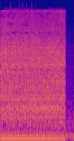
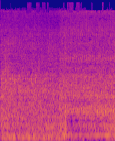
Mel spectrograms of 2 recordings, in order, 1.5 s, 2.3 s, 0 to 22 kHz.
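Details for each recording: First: Mercedes-Benz GLA 250 idling: harsh, clattery hiss over a low hum. The engine is low on oil and 2,000 miles overdue for an oil change, with a massive oil leak from the back of the engine. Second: Mercedes-Benz GLA 250 petrol engine idling after the oil filter housing was reinstalled, having run low on oil: smooth, even idle with no knocking, ticking or whining.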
